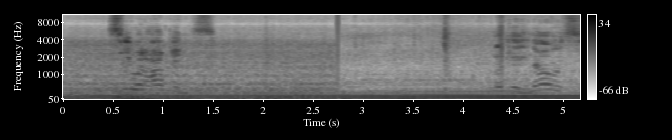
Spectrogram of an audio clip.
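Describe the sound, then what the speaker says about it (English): A car accelerates on the road toward 100 km/h, heard from inside as a steady, loud low engine and road rumble with a faint rising hum. Occasional voice sounds come through over it. "Okay, now it's just gonna accelerate up to 100 kilometers an hour."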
